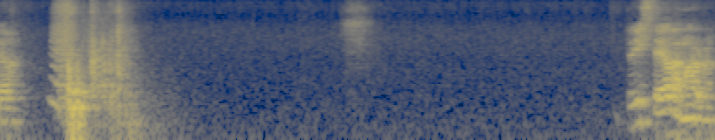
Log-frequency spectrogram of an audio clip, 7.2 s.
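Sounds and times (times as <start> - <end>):
soft hiss: 0.0 - 7.1
door thudding shut: 0.6 - 1.5.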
